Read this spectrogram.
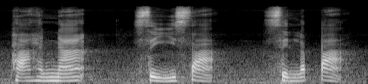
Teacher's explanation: ก็จะออกเสียงอ่ะเต็มเสียงที่พยางค์หลัง นะคะต่อไปเรามาดูคำที่ไม่ประวิสรรชนีย์กันบ้างนะคะคำที่ไม่ประวิสรรชนีย์ก็คือคำที่ประสมกับสระอะแต่ไม่มีรูปสระอะเวลาอ่านออกเสียงสระอะจะออกเสียงอะแค่กึ่งเสียงนะคะมาทำที่ไม่ประวิสรรชนีย์ก็จะมีด้วยกันอยู่2แบบนะคะแบบที่1ออกเสียงอะกึ่งเสียงที่พยางค์หน้าแบบที่2ออกเสียงอะกึ่งเสียงระหว่างคำทางนี้เราลองมาดูตัวอย่างคำที่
